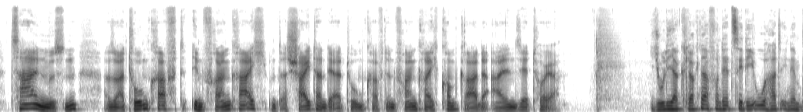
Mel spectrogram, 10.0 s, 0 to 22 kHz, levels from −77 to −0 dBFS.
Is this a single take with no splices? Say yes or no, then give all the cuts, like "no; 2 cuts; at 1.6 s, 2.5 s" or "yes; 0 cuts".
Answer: no; 2 cuts; at 5.7 s, 6.5 s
